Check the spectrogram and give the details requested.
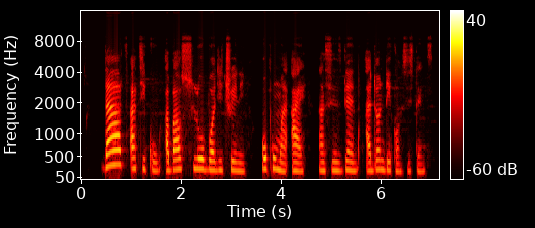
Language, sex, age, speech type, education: Nigerian Pidgin, female, 15-29, spontaneous, tertiary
